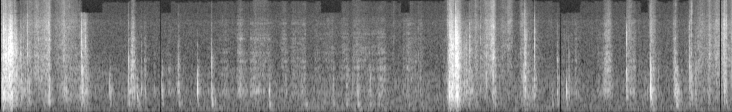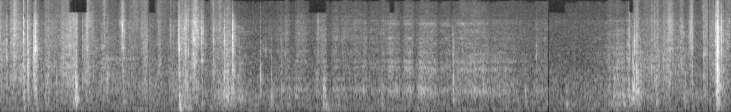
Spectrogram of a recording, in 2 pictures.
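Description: A plastic card scraping and rubbing over glued decoupage paper on a tray, with scattered soft scrapes and taps of tools being handled and one sharper knock about six seconds in.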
